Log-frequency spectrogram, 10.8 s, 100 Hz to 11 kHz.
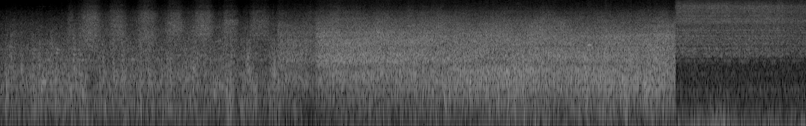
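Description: Steam tank locomotive (a NSW 10 class 2-8-2T) working: a run of exhaust beats, about three a second, then a loud steady hiss of escaping steam for about five seconds, which drops suddenly to a quieter hiss near the end.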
